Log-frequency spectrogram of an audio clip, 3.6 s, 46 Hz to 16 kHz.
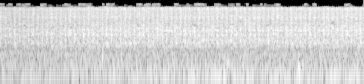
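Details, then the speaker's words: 2008 Mitsubishi Pajero Full 3.2 diesel after timing chain kit replacement: steady idle with smooth, even low rumble, no ticking or rattle; chain noise gone, engine quiet. "olha aí ó o barulho do motor barulho silencioso Olha aí pessoal Zerou Zerou"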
